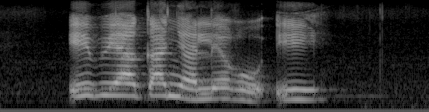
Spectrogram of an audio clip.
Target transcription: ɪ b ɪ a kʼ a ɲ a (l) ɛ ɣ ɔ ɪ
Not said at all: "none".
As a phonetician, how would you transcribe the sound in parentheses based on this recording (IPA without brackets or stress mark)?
l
